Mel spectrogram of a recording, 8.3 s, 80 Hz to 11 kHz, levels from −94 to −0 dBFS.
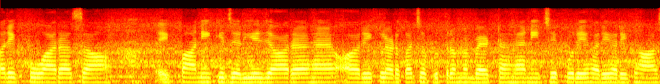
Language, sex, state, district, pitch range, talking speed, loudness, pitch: Hindi, female, Chhattisgarh, Raipur, 165-170 Hz, 165 wpm, -13 LUFS, 170 Hz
